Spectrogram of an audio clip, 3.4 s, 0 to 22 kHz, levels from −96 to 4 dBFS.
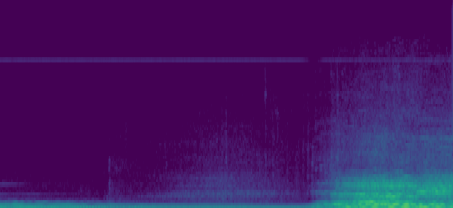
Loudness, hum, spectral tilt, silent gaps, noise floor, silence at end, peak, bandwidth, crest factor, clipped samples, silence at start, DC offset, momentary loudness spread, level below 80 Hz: -31 LUFS; none; -5.5 dB/octave; none; -56 dBFS; 0 s; -16 dBFS; 9.8 kHz; 20 dB; under 0.1%; 0 s; under 0.1%; 26 LU; -62 dBFS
